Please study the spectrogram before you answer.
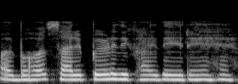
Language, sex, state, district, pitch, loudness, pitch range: Hindi, female, Jharkhand, Deoghar, 220 Hz, -13 LUFS, 215-230 Hz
